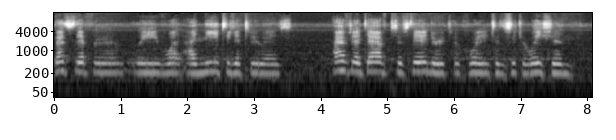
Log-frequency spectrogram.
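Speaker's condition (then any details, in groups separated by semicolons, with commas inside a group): Spinal muscular atrophy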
